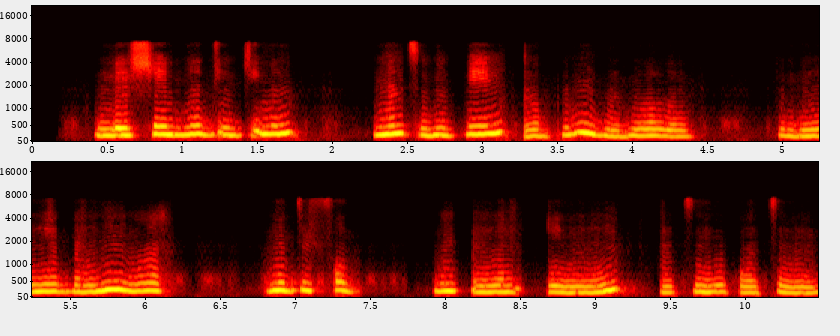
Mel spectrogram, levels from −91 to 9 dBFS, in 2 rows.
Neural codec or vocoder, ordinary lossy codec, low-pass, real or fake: codec, 16 kHz, 0.5 kbps, FreqCodec, smaller model; none; 7.2 kHz; fake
